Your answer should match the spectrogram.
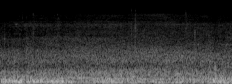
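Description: Low, steady rumble of a helicopter flying over, mixed with street traffic, with wind buffeting the microphone.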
